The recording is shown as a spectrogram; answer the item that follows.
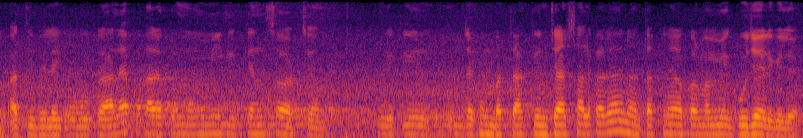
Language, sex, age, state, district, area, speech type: Maithili, female, 30-45, Bihar, Purnia, urban, spontaneous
